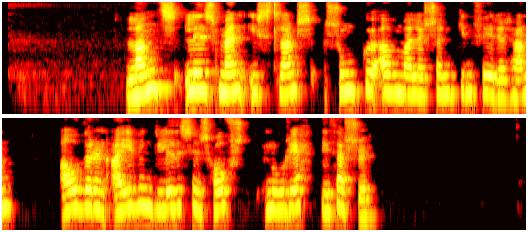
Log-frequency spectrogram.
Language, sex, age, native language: Icelandic, female, 40-49, Icelandic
